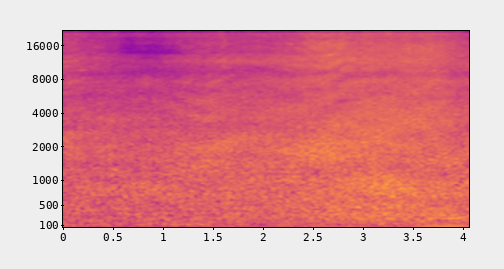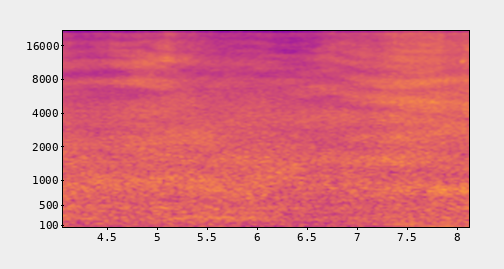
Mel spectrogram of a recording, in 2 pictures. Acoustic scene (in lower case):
street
